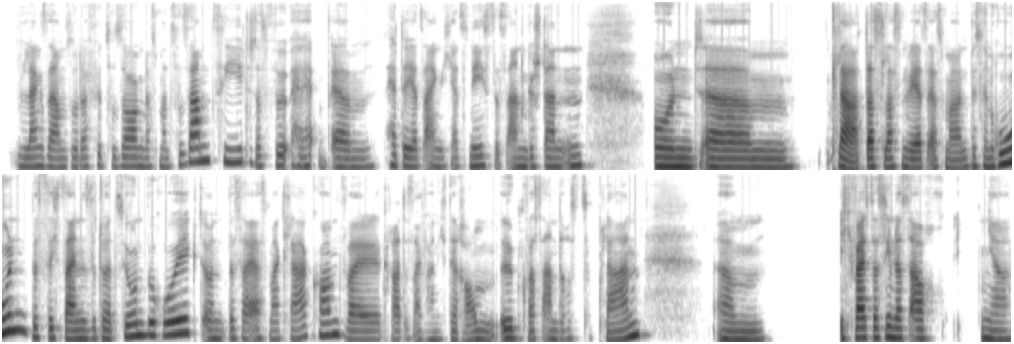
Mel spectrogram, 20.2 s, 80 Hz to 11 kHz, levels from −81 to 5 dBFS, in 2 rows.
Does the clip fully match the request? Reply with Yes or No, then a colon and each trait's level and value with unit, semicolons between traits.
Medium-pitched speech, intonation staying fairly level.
Yes: medium, 170 Hz; narrow, 2.2 semitones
